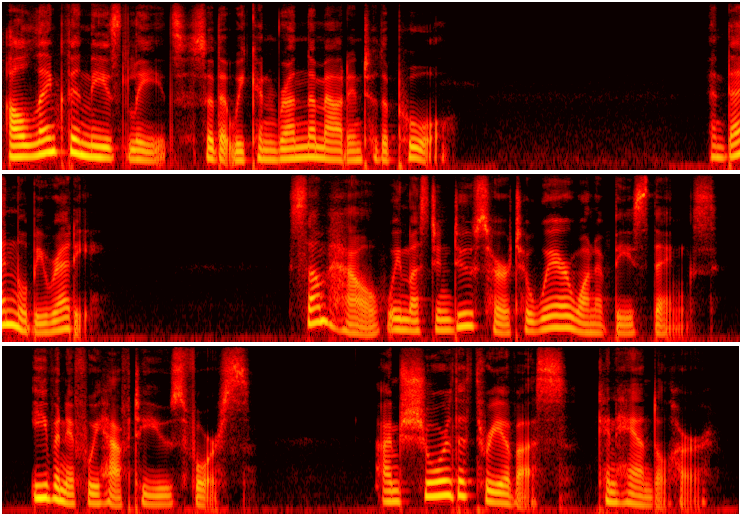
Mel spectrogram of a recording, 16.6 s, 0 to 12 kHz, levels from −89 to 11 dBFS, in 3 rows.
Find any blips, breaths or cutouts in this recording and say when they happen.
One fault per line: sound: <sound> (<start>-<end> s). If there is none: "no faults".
no faults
